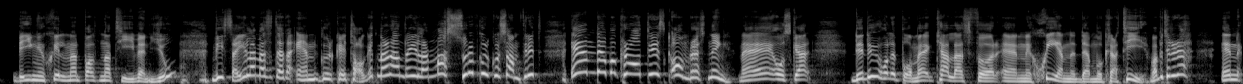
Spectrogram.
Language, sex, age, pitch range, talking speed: Swedish, male, 30-49, 165-250 Hz, 200 wpm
